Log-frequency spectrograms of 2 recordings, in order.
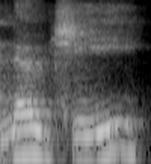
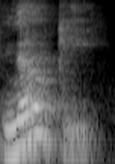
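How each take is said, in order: First: The second syllable starts with a ch sound. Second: The second syllable starts with a k sound. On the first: The speaker calls it wrong. "It's not no chi" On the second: The speaker calls it right. "It's gnocchi"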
